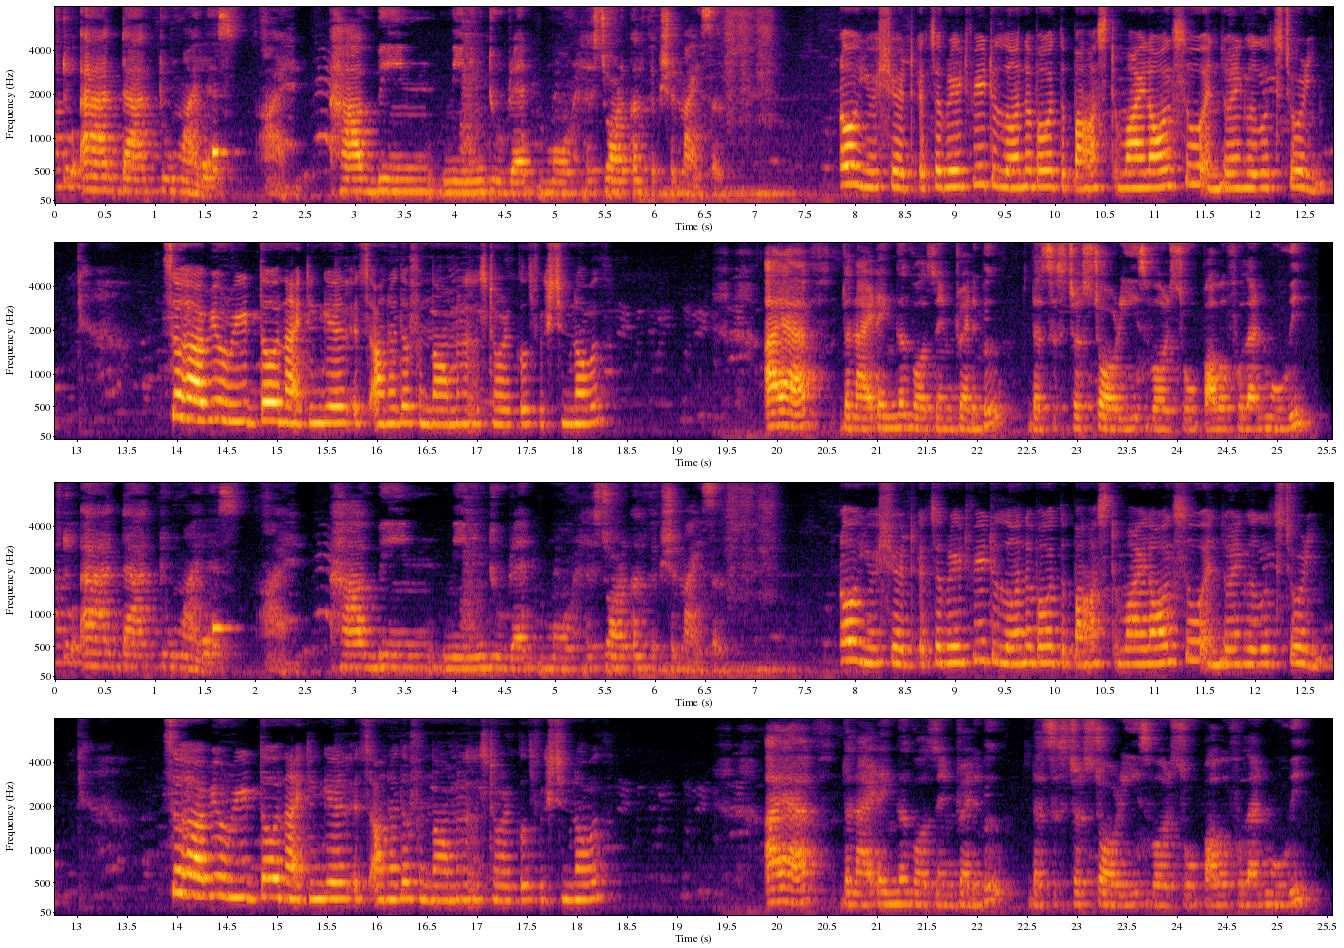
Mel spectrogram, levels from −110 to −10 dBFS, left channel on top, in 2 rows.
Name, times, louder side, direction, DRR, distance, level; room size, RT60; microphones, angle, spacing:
voice 1, 0.0-1.8 2.1-2.5 2.7-7.3 19.6-25.3, left 6 dB, 60° left, 0.4 m, -32 dB
voice 2, 2.3-2.8 7.8-12.7 13.9-18.3, left 4 dB, 40° left, 0.8 m, -27 dB
6.2 x 6.1 x 3.3 m
head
